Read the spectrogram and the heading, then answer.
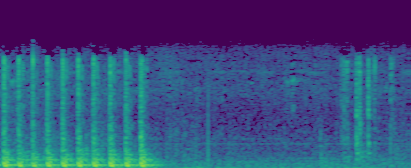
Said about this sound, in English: His jaw set, he climbed the steps, crossed the porch, and knocked on the door.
